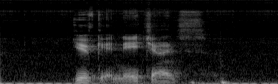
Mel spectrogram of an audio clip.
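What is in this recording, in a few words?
"nae", slang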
